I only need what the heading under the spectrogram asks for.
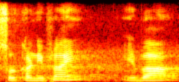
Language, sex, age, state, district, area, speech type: Bodo, male, 30-45, Assam, Chirang, rural, spontaneous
